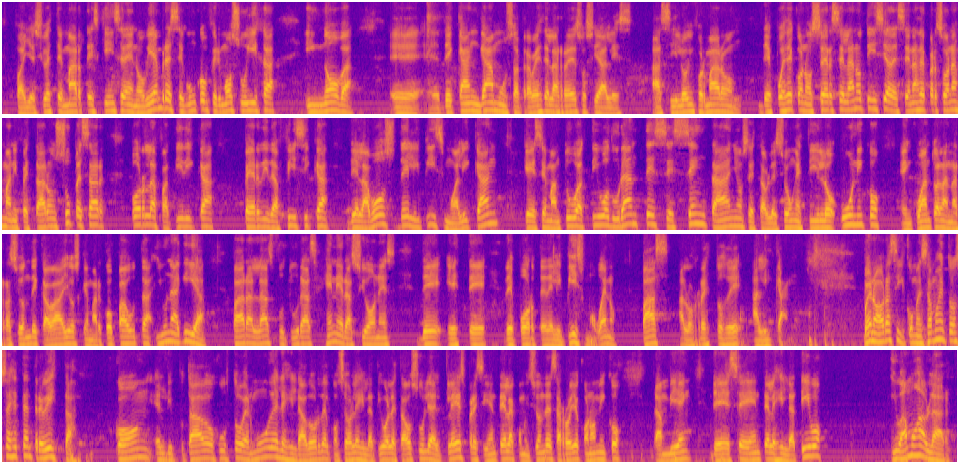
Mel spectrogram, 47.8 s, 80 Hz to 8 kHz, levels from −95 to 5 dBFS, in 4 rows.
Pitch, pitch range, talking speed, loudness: 135 Hz, 115-155 Hz, 155 wpm, -14 LUFS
